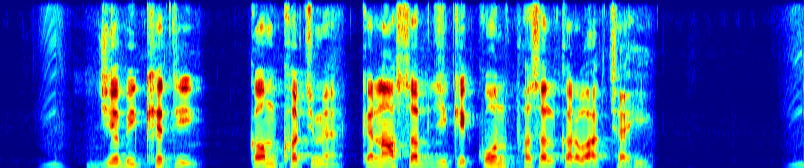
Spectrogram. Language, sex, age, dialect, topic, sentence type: Maithili, male, 51-55, Bajjika, agriculture, question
